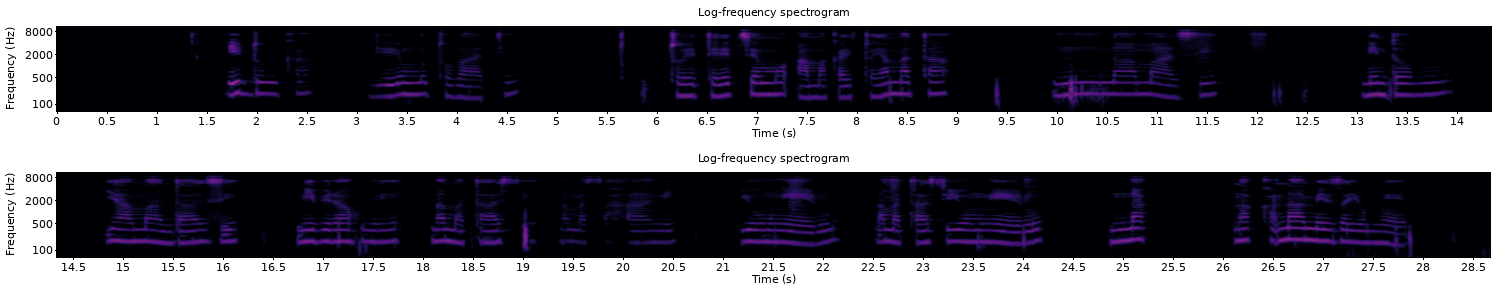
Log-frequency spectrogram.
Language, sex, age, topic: Kinyarwanda, female, 25-35, finance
